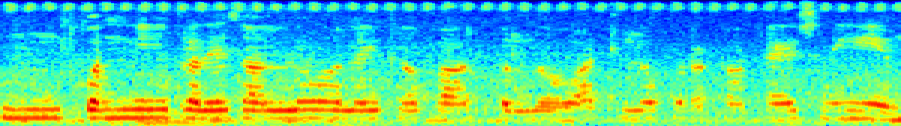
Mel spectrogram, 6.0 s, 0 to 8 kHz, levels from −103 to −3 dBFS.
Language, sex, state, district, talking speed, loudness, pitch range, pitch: Telugu, female, Andhra Pradesh, Krishna, 100 wpm, -20 LUFS, 180-200 Hz, 190 Hz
